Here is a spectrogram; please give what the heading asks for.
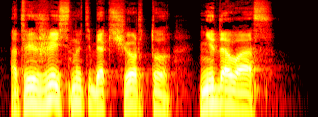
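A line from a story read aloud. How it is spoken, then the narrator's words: Stern grumble. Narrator (Russian): сурово буркнул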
